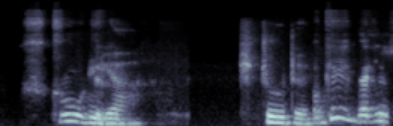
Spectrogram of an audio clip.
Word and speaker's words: Strudel: So how to pronounce it? Strudel? Stru. S-T-R. True. And the S is Yeah. always with a sh sound. Strudel.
